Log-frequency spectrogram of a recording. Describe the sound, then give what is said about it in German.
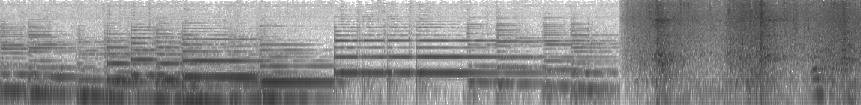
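Melodic music plays for several seconds, then gives way to loud, continuous splashing and churning water as soldiers paddle hard in a swimming pool at a private special clinic in Möhnesee, Sauerland, Germany, with breathy panting mixed in. “Die Soldaten paddeln und schnaufen. Noch eine halbe Stunde müssen sie hier im Schwimmbecken durchhalten.”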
